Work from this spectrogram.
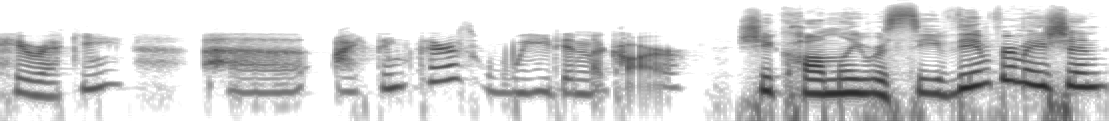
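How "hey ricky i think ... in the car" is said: hushed, barely audible half-whisper under the breath. Retelling words said to a friend while walking to a holding room: imitating own half-whisper. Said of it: "I whispered to her under my breath".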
